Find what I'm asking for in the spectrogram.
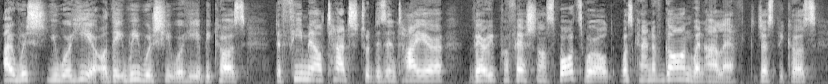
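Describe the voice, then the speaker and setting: A woman's voice: on the low side, fairly quick, hardly any pauses, darkish tone. A woman in her forties from Germany with a German accent, a relationship coach talking earnestly as a guest on a TV show. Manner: earnest, with frequent restarts and fillers. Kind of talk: TV interview.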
